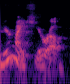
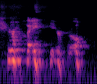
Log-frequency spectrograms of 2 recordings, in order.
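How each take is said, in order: First: Said in the usual way. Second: Laughing. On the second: Real, not acted. Repeat with laughter.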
